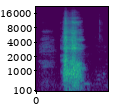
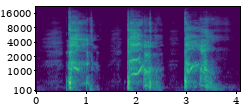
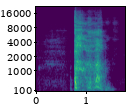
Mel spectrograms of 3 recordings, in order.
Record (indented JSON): {
  "exhalation_length": "1.5 s",
  "exhalation_amplitude": 15904,
  "exhalation_signal_mean_std_ratio": 0.43,
  "three_cough_length": "4.1 s",
  "three_cough_amplitude": 32768,
  "three_cough_signal_mean_std_ratio": 0.46,
  "cough_length": "1.8 s",
  "cough_amplitude": 32768,
  "cough_signal_mean_std_ratio": 0.38,
  "survey_phase": "beta (2021-08-13 to 2022-03-07)",
  "age": "65+",
  "gender": "Male",
  "wearing_mask": "No",
  "symptom_cough_any": true,
  "symptom_shortness_of_breath": true,
  "symptom_sore_throat": true,
  "symptom_abdominal_pain": true,
  "symptom_diarrhoea": true,
  "symptom_fatigue": true,
  "symptom_headache": true,
  "symptom_onset": "12 days",
  "smoker_status": "Ex-smoker",
  "respiratory_condition_asthma": true,
  "respiratory_condition_other": false,
  "recruitment_source": "REACT",
  "submission_delay": "2 days",
  "covid_test_result": "Negative",
  "covid_test_method": "RT-qPCR"
}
